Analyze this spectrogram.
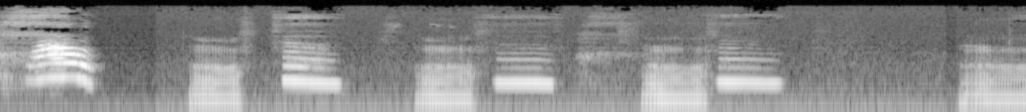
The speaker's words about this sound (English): All right, here we go, babe. I'm Alan Rickman, your caster. You're a weird cat.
